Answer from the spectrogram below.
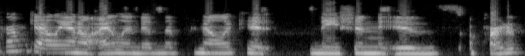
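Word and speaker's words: Penelakut: Penolakut Nation.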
